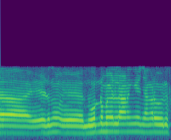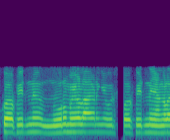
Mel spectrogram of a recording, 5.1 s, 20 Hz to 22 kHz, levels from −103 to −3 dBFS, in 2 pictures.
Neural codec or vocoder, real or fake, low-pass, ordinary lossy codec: none; real; 3.6 kHz; none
